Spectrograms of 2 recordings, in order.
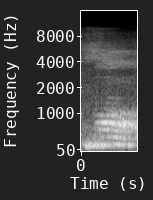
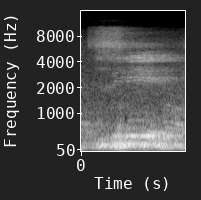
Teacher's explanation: ketika sod terangkat pangkal lidah ketika si maka lidah kita lurus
